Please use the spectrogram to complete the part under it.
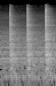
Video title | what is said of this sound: Boring - How To Get better Results Day One | sounds nice and rigid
